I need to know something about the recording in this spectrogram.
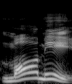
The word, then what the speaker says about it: Maumee: name because I'm afraid of small me Ohio mommy oh Mommy okay Mommy Mommy which you know a lot of people mispronounce his mommy okay which happens so our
